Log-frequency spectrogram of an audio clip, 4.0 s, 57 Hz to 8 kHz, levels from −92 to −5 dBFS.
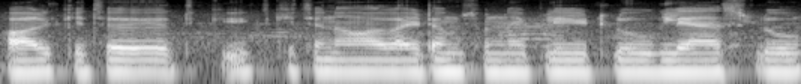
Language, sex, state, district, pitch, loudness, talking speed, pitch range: Telugu, male, Andhra Pradesh, Annamaya, 120 Hz, -17 LUFS, 120 wpm, 115-120 Hz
